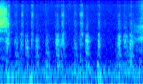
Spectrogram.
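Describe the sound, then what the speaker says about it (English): Marker writing on a board during a math lesson, a rapid series of short scratchy strokes in a quick rhythm, close and clear with no talk over it. "I'm gonna write that in a new color"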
